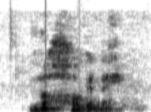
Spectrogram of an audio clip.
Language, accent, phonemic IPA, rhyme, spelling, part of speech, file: English, Southern England, /məˈhɒɡəni/, -ɒɡəni, mahogany, noun / adjective, LL-Q1860 (eng)-mahogany.wav
- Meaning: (noun) 1. The valuable wood of any of various tropical American evergreen trees, of the genus Swietenia, mostly used to make furniture 2. Any of the trees from which such wood comes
